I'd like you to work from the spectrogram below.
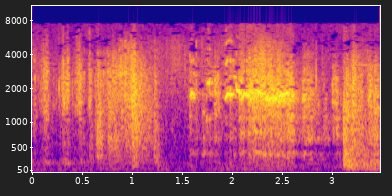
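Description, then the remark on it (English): A folding bed, which the maid calls Walter, collapses yet again: a rattling clatter, then a long, wavering high squeal of springs, ending in a heavy thump. No one speaks. “The maid calls it Walter because it's just like her husband, always falling down.”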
